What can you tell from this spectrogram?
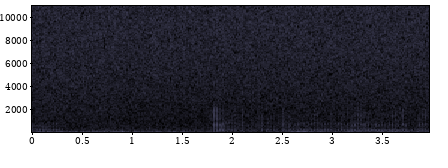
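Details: Purring from a mother cat named Melania as she bathes her kitten daughter Pinky, a steady low rumble with faint brief higher sounds over it, indoors.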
